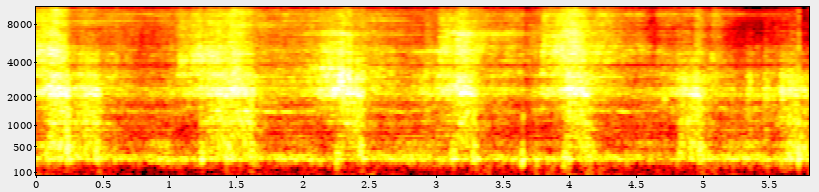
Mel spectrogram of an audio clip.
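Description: Freight train cars rolling directly over a camera lying between the rails: steel wheels running and clattering on the track under a steady hum, with a loud swell about once a second as each wheel set passes.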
